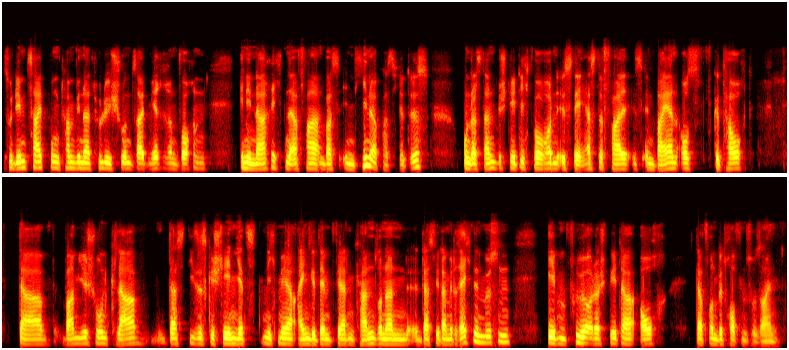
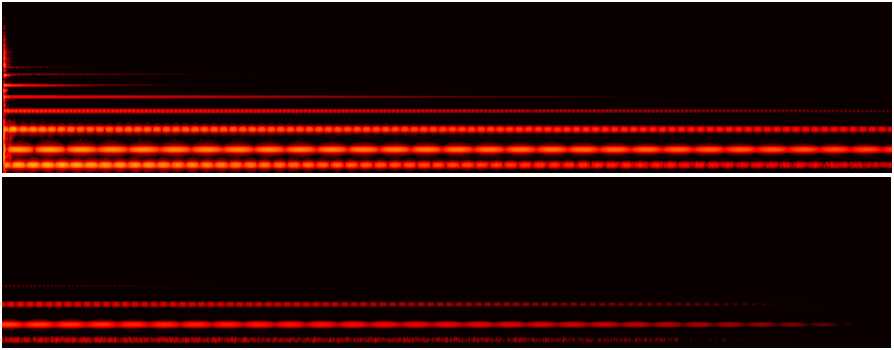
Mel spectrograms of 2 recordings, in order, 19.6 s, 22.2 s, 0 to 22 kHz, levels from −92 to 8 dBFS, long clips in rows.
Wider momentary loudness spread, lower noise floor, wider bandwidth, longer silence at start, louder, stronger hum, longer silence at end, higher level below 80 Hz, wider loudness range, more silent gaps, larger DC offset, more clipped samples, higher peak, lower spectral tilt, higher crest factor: second, 7 LU vs 23 LU; second, -56 dBFS vs -86 dBFS; first, 7.8 kHz vs 4.6 kHz; about the same, 0.1 s vs 0 s; first, -17 LUFS vs -40 LUFS; neither; second, 0.15 s vs 4.3 s; first, -64 dBFS vs -86 dBFS; second, 2 LU vs 23 LU; neither; neither; neither; first, 0 dBFS vs -12 dBFS; about the same, -6.5 dB/octave vs -5.5 dB/octave; second, 18 dB vs 30 dB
